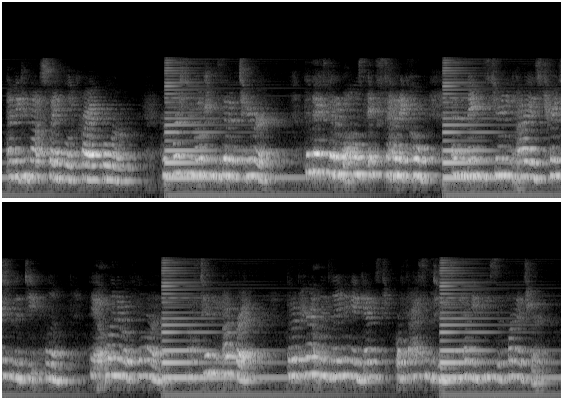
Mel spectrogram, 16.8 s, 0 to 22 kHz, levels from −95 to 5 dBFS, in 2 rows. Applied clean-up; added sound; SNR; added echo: none; Acoustic guitar; 9 dB; reverberation time 0.8 s.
